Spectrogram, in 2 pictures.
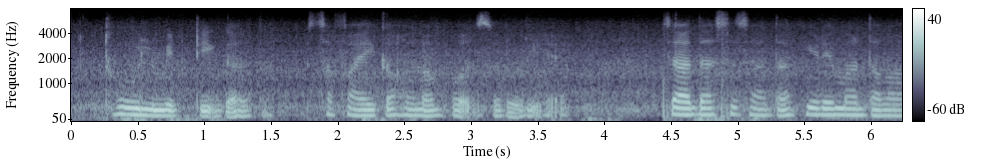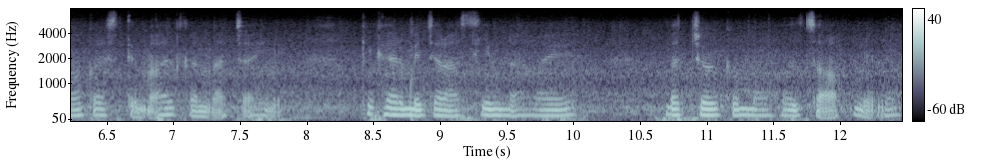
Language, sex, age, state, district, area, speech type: Urdu, female, 30-45, Telangana, Hyderabad, urban, spontaneous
